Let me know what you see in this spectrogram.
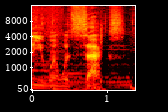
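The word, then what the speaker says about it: Sachs: And then let's say you went with Saks, I think that's how you say it, Saks, there's no J in there.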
